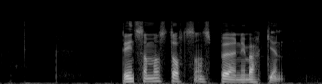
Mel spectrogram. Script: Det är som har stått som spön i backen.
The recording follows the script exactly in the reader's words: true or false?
true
